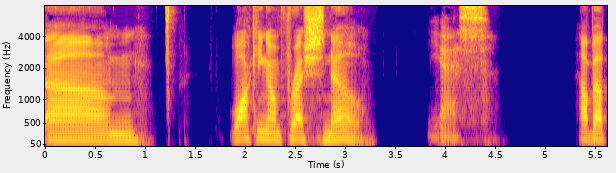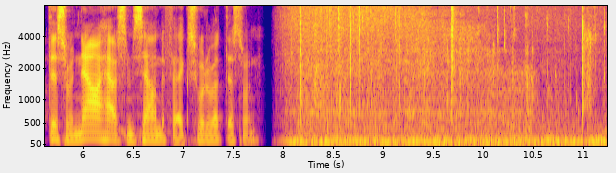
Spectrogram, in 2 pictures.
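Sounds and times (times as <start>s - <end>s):
speech: 0.0s - 1.1s, 1.9s - 4.5s, 5.3s - 8.3s
crackling fireplace: 7.9s - 11.2s.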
